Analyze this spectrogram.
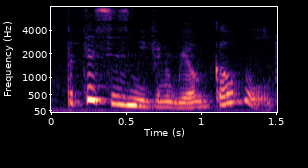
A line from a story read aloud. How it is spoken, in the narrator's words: he exclaimed, biting the coin doggedly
